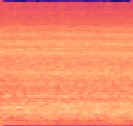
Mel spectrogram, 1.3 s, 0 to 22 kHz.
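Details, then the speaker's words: Dreame L40S Ultra CE robot vacuum dock auto-emptying: even steady rushing suction, not too loud, no knocks or rattles; normal operation. "Okay, it's gonna auto empty. Start auto empty."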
